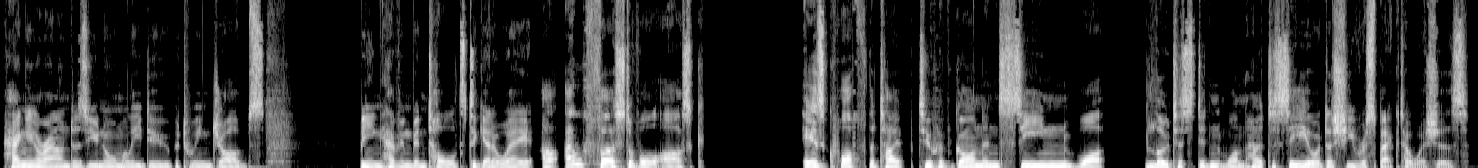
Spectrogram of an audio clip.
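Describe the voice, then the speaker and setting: A man narrating a tabletop game as game master, improvising and thinking aloud in a halting way. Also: fairly low pitch, expressive, gravelly.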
